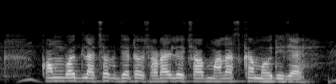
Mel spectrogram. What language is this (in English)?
Bangla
